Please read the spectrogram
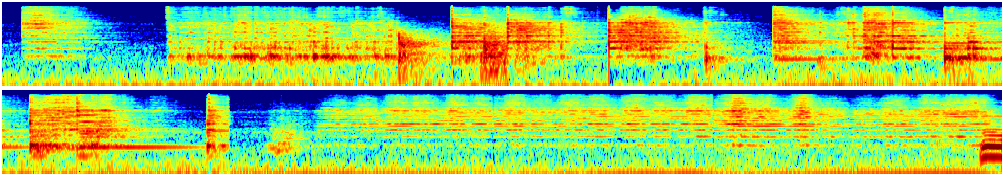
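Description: Dry rice poured into a stainless steel frying pan, then toasted: a metal spoon stirs and scrapes the grains around the pan, with rattling and ringing metallic scraping.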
